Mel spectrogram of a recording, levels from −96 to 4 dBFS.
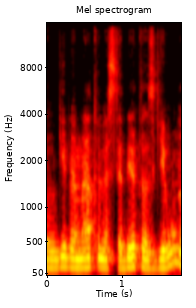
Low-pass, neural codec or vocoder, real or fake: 14.4 kHz; codec, 44.1 kHz, 2.6 kbps, SNAC; fake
